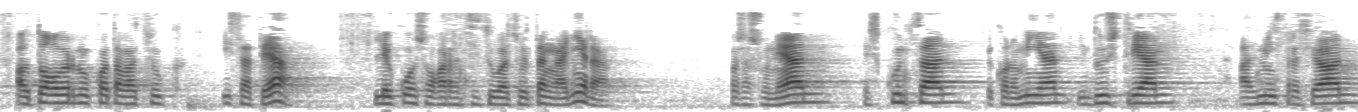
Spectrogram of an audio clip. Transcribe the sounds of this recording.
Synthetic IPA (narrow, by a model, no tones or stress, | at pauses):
awt̪o̞ɣ̞o̞β̞e̞ɾnuko̞t̪aβat͡suk | isat̪e̞a | le̞kuo̞so̞ɣ̞arant͡sit͡suβ̞at͡sue̞t̪aŋɡaɲe̞ɾa | o̞sasune̞ane̞skunt͡sane̞ko̞no̞mianind̪ust̪ɾian | aðminist̪ɾasio̞an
